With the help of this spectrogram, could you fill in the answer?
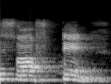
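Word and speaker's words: soften: Next देखिए सॉफ्टेन, तो सॉफ्टेन हम लोग पढ़ देते हैं ना, लेकिन पढ़ना है सॉफ्टेन, सॉफ्टेन नहीं पढ़ना।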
